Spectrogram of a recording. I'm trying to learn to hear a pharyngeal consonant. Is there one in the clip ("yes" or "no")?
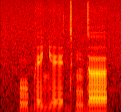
no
